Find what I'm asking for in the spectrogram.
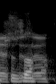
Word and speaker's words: Chazelle: Yeah, Chazelle.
